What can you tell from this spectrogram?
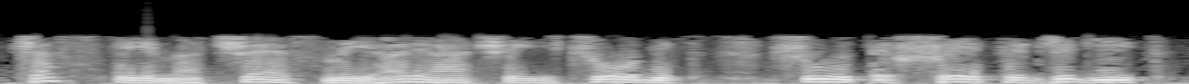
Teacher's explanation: шиплячі приголосні в українській літературній мові загалом тверді набагато твердіше ніж у російській мові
